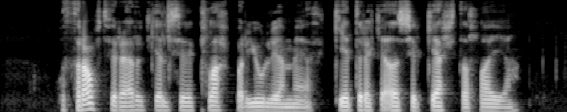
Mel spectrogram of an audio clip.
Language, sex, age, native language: Icelandic, male, 20-29, Icelandic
